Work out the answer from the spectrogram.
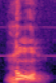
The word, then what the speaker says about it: known: word or something like non k-n-o-w-n here k is silent okay so omit that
